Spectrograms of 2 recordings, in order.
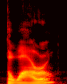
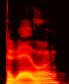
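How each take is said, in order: First: The 'a' vowel gets strong emphasis. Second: The 'a' vowel gets only light emphasis.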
